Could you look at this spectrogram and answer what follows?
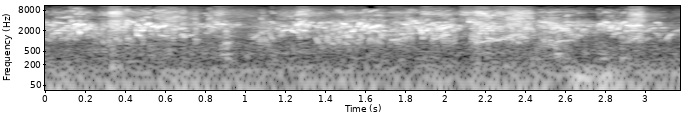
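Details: Lively pet budgies chatter in dense, overlapping high warbles and scratchy squawks, swelling and dipping in short waves.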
